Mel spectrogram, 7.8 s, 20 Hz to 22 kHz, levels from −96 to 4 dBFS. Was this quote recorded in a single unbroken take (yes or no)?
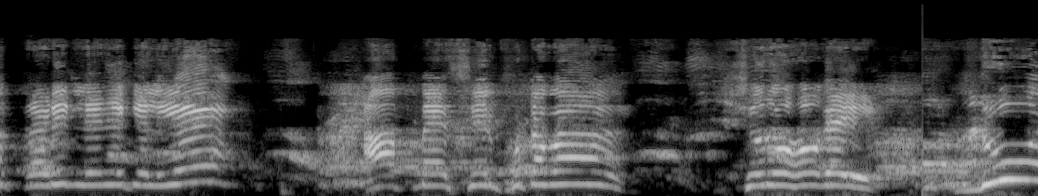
no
